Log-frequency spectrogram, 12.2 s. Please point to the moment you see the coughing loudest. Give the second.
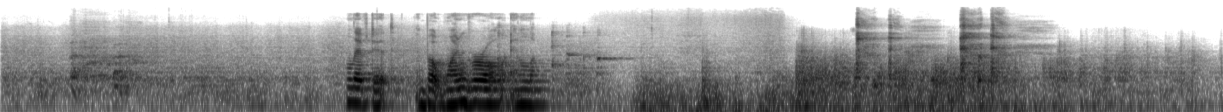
10 s.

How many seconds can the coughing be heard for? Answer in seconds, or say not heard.
4 s.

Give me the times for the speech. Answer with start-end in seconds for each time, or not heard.
3.5-5.3.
